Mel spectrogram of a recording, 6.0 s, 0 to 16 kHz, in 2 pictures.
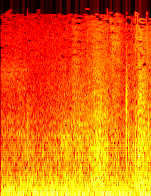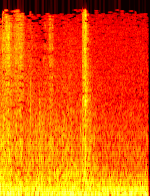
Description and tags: Moving while I sleep. I didn't switch off my Olympus WS-100 so it was recorded.
human, field-recording, lofi, household, nature, bed, noise, body, breath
